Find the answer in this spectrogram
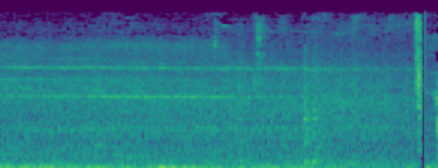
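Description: Streetcar running on street track, heard from inside the driver's cab: a steady low rumble from the wheels and running gear with a faint high steady whine above it. It grows gradually quieter toward the end.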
